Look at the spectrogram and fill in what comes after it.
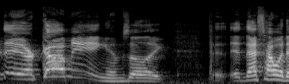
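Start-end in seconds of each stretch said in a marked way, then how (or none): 0.0-1.1 hammed-up wrestling villain promo; Crimson promo. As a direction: declare it like a goofy vampire. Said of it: "He's like".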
